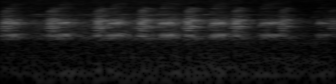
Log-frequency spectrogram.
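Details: Male European tree frogs giving mating calls at night in a garden by the Mulde near Wurzen while a female listens and chooses her partner; quick run of harsh, bright pulses, roughly eight within under two seconds.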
